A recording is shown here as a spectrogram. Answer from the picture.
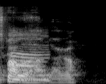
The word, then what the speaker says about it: Pablo Hidalgo: And then in Star Wars Rogue One, the visual guide, Pablo Hidalgo, I hope I'm saying that right. – Yeah, it's Pablo Hidalgo.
